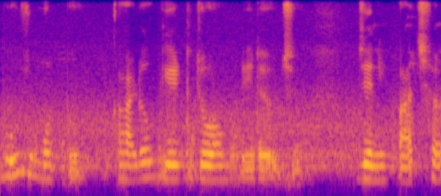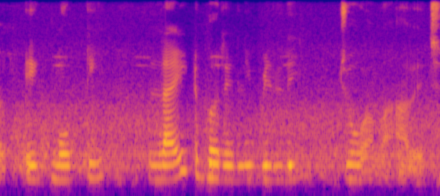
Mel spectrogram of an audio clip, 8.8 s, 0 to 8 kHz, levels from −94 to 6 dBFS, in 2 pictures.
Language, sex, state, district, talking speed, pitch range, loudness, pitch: Gujarati, female, Gujarat, Gandhinagar, 130 wpm, 170-235 Hz, -19 LUFS, 180 Hz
